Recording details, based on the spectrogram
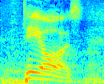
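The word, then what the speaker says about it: θεός: é theos, é theos, a pronúncia, de acordo com a pronúncia erasmiana, Cambridge, theos.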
